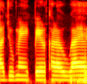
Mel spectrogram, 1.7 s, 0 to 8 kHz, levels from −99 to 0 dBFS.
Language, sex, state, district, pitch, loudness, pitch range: Hindi, male, Uttar Pradesh, Deoria, 150 Hz, -17 LUFS, 150-155 Hz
